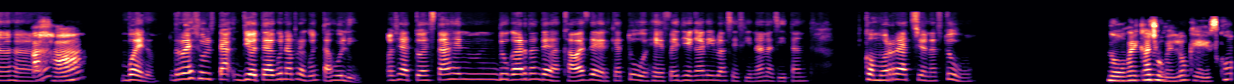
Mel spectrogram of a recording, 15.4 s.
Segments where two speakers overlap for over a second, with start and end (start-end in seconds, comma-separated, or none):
none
